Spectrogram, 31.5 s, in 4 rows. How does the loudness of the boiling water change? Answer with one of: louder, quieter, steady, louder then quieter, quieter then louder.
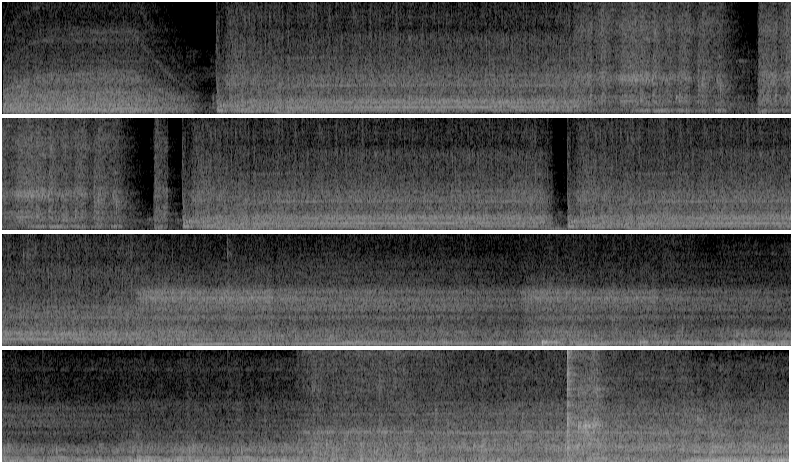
louder.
